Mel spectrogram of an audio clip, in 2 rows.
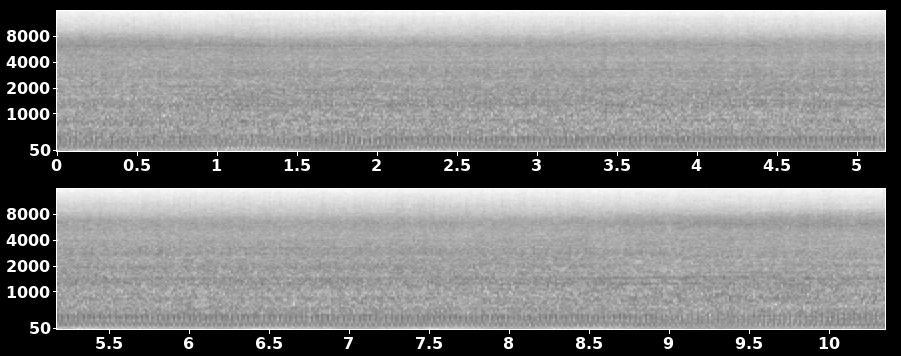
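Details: Generac GP5500 generator, formerly a no-start (brake-clean straw lodged in the carburetor; on-off switch suspected), now running warm under about 1,500 W heater plus 1,270 W heat gun load, checked on a kilowatt meter: even, constant drone, no surging or hunting, powering through. Normal running.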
